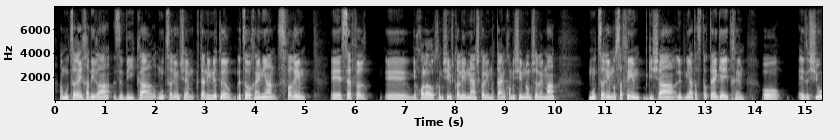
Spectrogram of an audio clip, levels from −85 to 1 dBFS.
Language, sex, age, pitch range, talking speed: Hebrew, male, 20-39, 120-155 Hz, 125 wpm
